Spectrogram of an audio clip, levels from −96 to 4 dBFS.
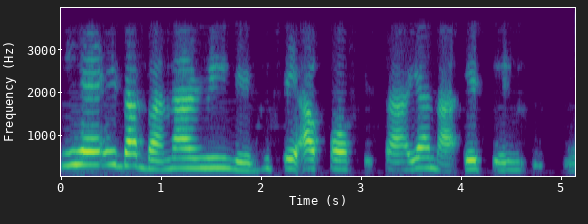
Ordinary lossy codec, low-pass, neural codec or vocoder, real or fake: none; 3.6 kHz; codec, 16 kHz, 4 kbps, FunCodec, trained on LibriTTS, 50 frames a second; fake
